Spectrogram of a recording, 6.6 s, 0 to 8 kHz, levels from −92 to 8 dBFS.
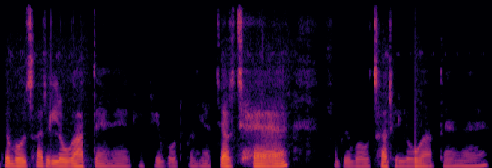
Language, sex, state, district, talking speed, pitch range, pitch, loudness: Hindi, male, Bihar, Lakhisarai, 135 wpm, 115-120 Hz, 115 Hz, -34 LUFS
